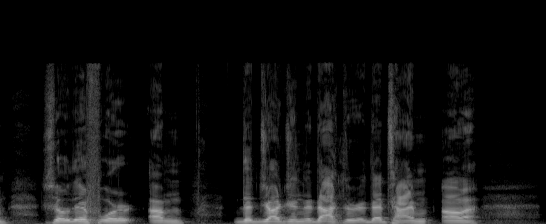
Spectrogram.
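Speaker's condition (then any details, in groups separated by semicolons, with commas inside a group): Cerebral palsy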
